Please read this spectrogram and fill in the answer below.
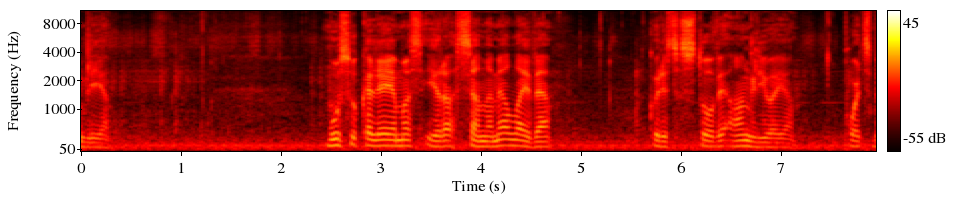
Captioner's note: girgždančio laivo garsai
